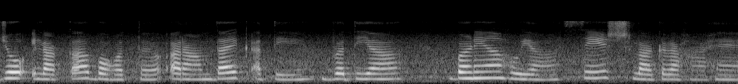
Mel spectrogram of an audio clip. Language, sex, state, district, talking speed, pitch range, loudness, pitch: Punjabi, female, Punjab, Kapurthala, 95 wpm, 230-285 Hz, -18 LUFS, 250 Hz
